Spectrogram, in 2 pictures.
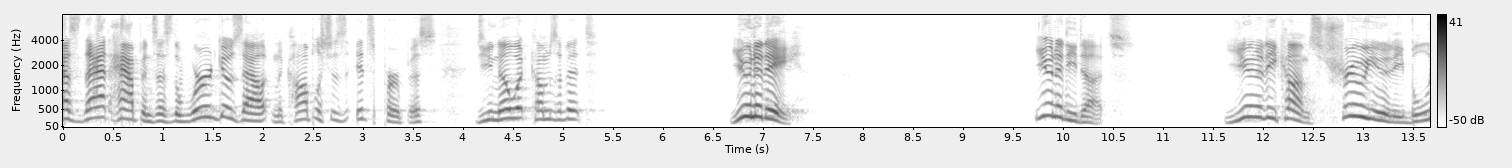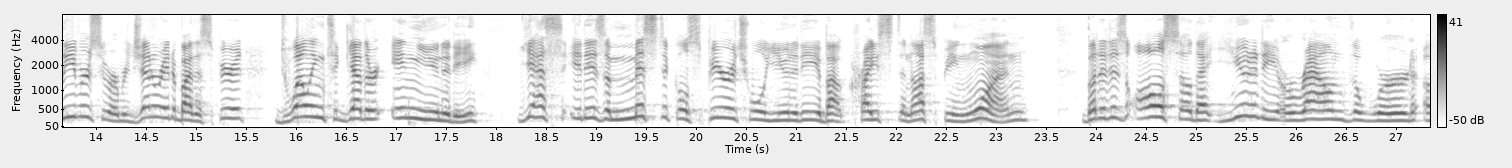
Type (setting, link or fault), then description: setting, large echoing room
